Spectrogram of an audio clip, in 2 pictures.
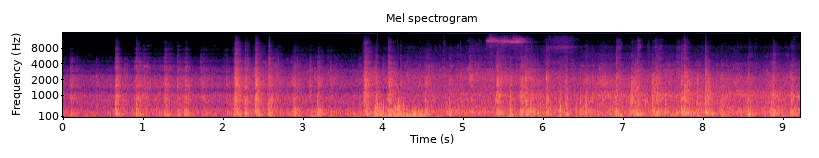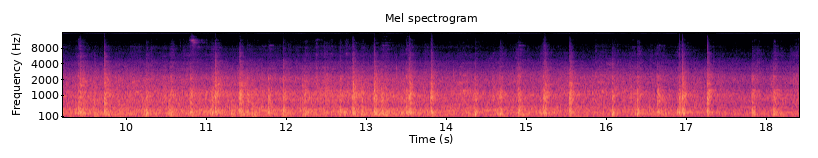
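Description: Electric multiple-unit commuter trains passing close by, wheels clicking irregularly over rail joints and points over a steady running rumble, getting louder about four seconds in.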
